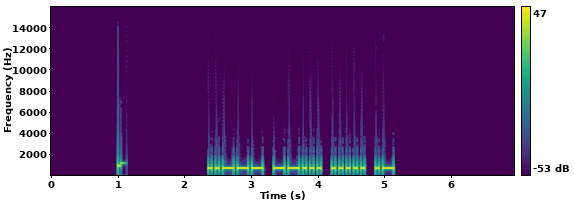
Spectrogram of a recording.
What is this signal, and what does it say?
Morse code, heard as a keyed tone, about 22 wpm, 700 Hz. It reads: 275A
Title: Common Cut Numbers - 4-Digit 22wpm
